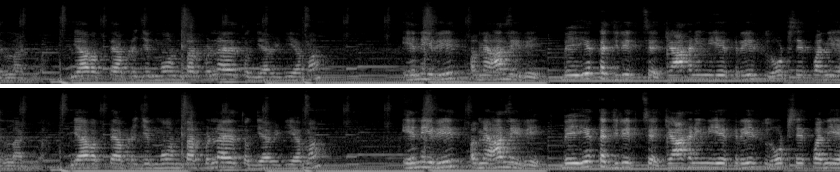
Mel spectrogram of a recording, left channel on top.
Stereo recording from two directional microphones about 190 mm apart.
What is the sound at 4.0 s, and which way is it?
Speech, 20° right (ahead or behind).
